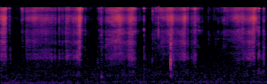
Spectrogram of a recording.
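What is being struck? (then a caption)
Baking soda block. A solid dried baking soda block, held in a gloved hand, is rasped and scraped along its edge with a metal blade. It makes quiet, gritty, high-pitched scraping bursts, some short and some drawn out, with almost no low end and brief pauses between strokes.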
